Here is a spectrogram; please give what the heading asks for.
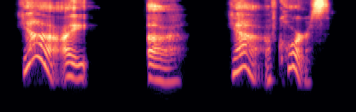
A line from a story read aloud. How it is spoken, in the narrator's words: Evan stammered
